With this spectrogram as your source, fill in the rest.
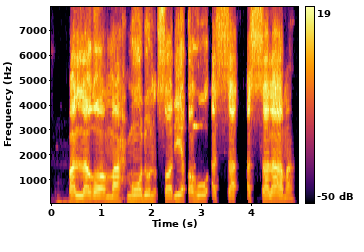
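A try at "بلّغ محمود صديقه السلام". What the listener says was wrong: Ahsan.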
